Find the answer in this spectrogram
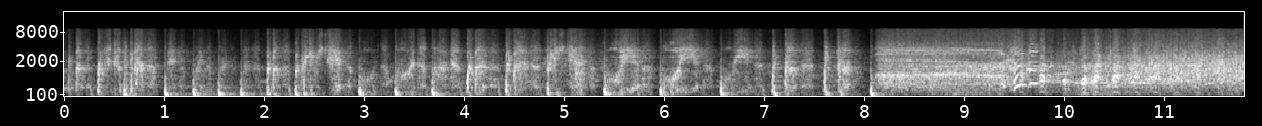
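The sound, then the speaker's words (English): A man's voice imitates a Maxwell car engine struggling to start, with many rapid, choppy sputters and coughs in an uneven rhythm. After that the studio audience breaks into sustained laughter and applause. “So I said, get the Maxwell started. And he would go out, and you'd hear the Maxwell, and this would be it.”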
